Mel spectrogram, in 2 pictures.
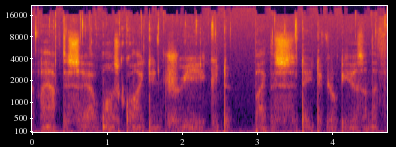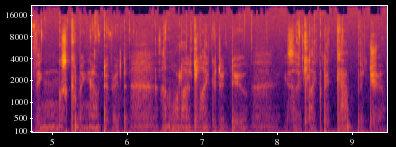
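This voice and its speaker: A woman's voice: natural voice, low-quality recording. A woman playing a smug, scolding evil doctor in a whispered, theatrical ASMR roleplay, condescending and repeating phrases. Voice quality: breathy unvoiced whisper. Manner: slow, repetitive, condescending, theatrical. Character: smug, scolding evil mad doctor, vain about their genius.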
